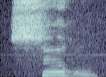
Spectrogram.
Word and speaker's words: seront: Si vous ne prononcez pas correctement la distinction phonétique entre sauront et seront, ça pourrait poser des problèmes.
